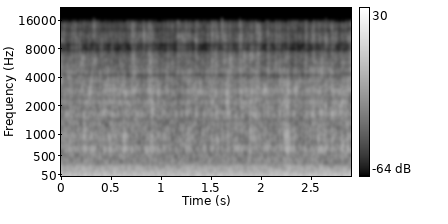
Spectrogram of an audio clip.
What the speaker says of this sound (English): we're going to add more hot water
